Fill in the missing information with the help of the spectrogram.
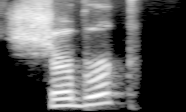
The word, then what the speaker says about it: Sherbrooke: Eidos Montreal and Eidos Sherbrooke, I believe is how is how you pronounce that uh, second studio's name.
